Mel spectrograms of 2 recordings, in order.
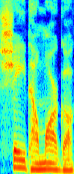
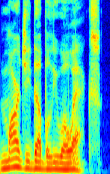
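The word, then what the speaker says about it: Château Margaux: The time she had mispronounced Chateau Margaux at a wine tasting. She said Margie Wox, he demonstrated, and Candace actually covered her mouth.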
